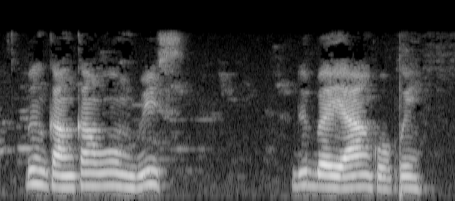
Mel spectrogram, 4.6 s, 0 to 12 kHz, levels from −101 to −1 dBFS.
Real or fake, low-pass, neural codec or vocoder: real; 7.2 kHz; none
